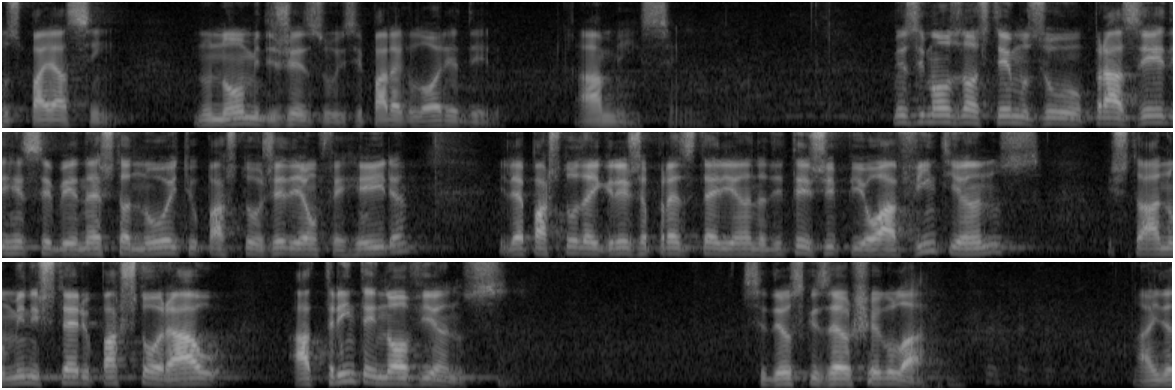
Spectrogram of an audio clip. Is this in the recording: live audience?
yes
